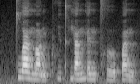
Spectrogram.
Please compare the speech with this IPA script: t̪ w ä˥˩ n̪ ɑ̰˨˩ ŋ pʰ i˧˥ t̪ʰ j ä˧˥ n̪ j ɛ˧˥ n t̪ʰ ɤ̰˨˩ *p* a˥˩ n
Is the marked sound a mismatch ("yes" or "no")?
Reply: no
